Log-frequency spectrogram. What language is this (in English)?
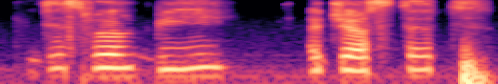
English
